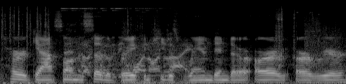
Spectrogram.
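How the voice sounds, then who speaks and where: Over noticeable background noise, a man speaks with a fairly low pitch. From Pennsylvania. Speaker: gaming commentator. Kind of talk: gameplay commentary. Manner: fast.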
